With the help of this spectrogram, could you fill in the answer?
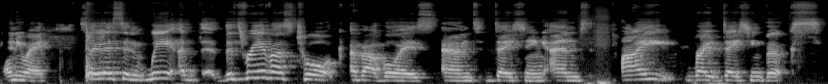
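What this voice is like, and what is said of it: English accent. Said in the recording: “my accent is it takes probably an extra hour out of my day in America as opposed to in England ... they're like, sorry, what? ... they don't know what I'm saying”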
